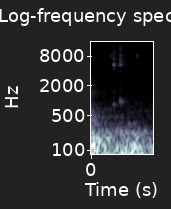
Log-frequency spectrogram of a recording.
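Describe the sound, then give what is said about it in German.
Two or three soft, quick computer mouse clicks in quick succession, clicking on the year in the Windows calendar, quiet, over a low steady background rumble with no one speaking. “Nein, man kann doch äh, direkt auf die Jahreszahl klicken.”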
